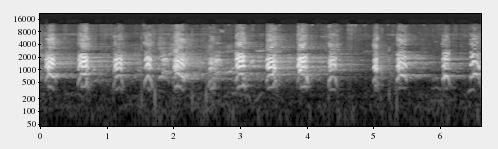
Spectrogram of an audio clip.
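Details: Giant Schnauzer, recorded in May 2018, giving a run of high, yelping barks at a quick, somewhat uneven pace, about two per second, with no other sounds.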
